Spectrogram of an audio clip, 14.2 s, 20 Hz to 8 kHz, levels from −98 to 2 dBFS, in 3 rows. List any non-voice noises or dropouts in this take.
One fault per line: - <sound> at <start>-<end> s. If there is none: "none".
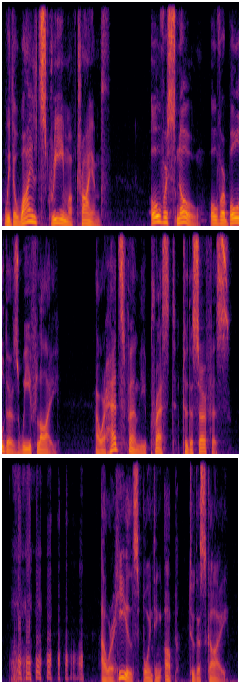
- laugh at 9.6-11.1 s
